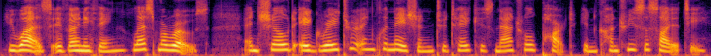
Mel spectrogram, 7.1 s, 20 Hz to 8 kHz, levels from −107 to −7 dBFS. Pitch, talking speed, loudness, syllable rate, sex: 225 Hz, 160 wpm, -20 LUFS, 5.1 syllables/s, female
